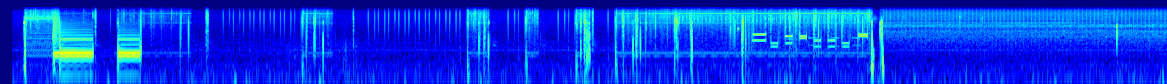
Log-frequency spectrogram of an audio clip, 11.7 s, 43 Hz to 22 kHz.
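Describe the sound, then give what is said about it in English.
Telephone dialing tones on a call to number 180221 that seemed to reach Mexico and ended on a silent line: two loud tone bursts, then scattered clicks and pulses, a quick run of short tones, then a quiet hiss. “On this next call, I dialed 180221, which went through, sounded like it got into Mexico, but it ended up on a silent line.”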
